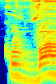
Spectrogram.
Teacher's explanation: کو وقف کی حالت میں ہم نے قوہ بنا دینا ہے، تا کو ہم نے ہا کی شکل میں بنا دینا ہے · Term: گول تا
